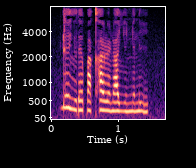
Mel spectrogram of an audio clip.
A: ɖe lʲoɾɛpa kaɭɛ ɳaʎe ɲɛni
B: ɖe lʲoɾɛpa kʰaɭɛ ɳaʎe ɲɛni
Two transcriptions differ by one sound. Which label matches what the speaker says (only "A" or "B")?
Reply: B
